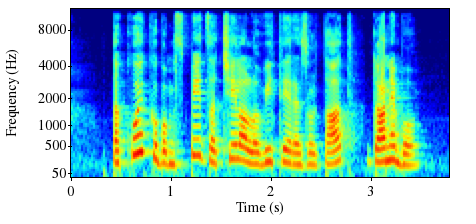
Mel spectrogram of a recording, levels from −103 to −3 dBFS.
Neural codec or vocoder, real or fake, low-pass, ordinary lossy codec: none; real; 10.8 kHz; none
